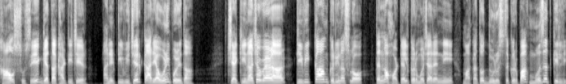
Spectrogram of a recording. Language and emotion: Goan Konkani, happy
